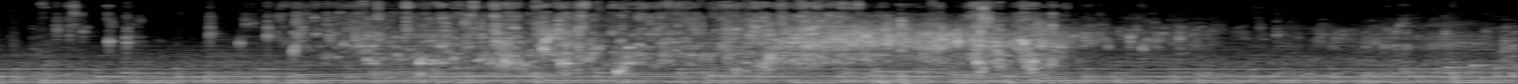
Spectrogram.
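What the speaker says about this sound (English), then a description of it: "In goes my first half gallon to process for yogurt." Whole milk pours into a pot to be made into yogurt, a soft trickling and splashing stream that swells in the middle and then tapers off. The sound stays quiet and close throughout.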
